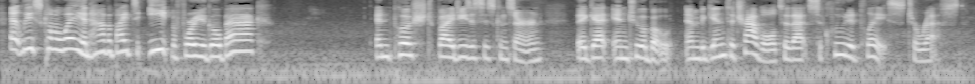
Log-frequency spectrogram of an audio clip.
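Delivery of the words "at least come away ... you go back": pitched-up, urging, typical motherly voice. Imagining Jesus speaking to his followers, in a typical mom voice. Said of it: "speaking like a typical mom".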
